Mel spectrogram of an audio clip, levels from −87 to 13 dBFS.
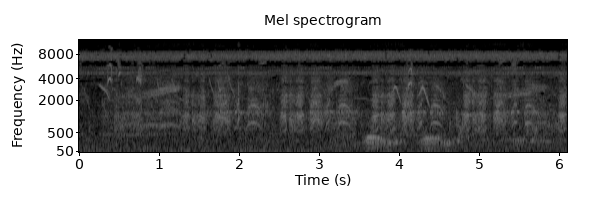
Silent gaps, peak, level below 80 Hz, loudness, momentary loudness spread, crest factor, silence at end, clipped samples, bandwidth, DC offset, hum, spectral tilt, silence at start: none; -32 dBFS; -72 dBFS; -45 LUFS; 3 LU; 16 dB; 0 s; under 0.1%; 11.5 kHz; under 0.1%; none; 0 dB/octave; 0 s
